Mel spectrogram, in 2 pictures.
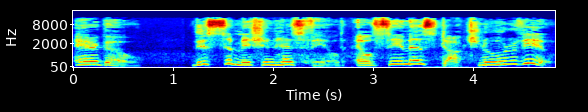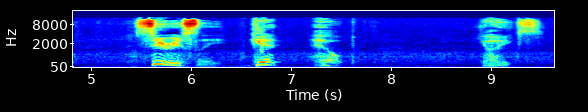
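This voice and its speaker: Man playing a high-pitched, stern letter-reading reviewer. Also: sing-song, a little mellow, husky, heavily acted, low-quality recording. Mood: scornful, deadpan. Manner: deliberate, formal, cutting. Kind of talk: comic radio theatre sketch.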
